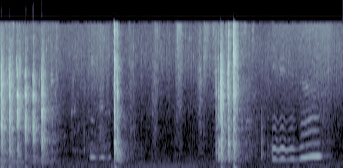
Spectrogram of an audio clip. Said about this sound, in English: Hear me knocking?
